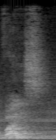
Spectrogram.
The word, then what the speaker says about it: advise: We pronounce this sounds letter Z, like advice.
